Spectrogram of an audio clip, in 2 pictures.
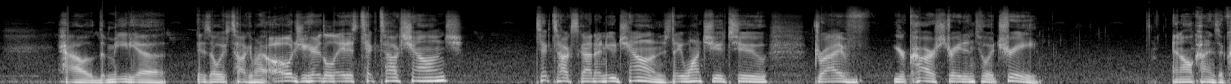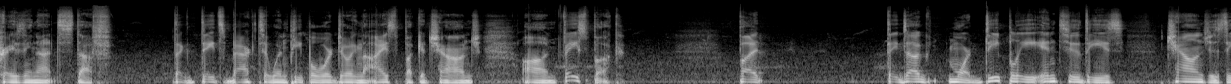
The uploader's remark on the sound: Podcasts live from Cafe Anyway.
